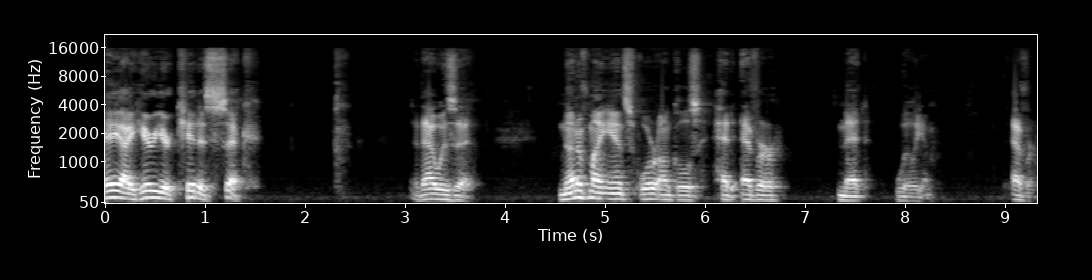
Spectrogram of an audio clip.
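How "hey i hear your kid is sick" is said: high, carrying, called-out shout. Retelling what Donald shouted from fifteen feet away: imitating Donald shouting. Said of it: "he shouts out".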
